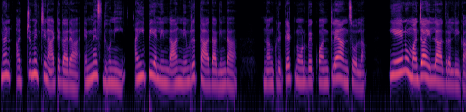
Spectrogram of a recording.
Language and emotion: Kannada, sad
